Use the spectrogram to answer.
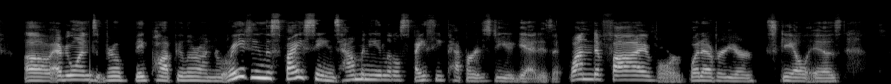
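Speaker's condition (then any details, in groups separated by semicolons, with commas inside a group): No condition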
